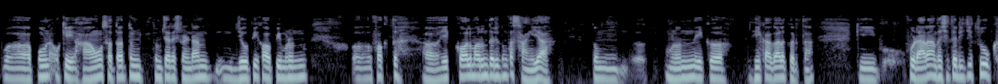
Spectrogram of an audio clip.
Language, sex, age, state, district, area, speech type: Goan Konkani, male, 30-45, Goa, Canacona, rural, spontaneous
